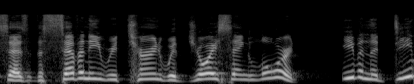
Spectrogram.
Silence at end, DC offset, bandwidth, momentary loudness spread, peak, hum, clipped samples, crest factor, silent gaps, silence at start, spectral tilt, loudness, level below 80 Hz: 0 s; under 0.1%; 11 kHz; 8 LU; -8 dBFS; none; under 0.1%; 16 dB; none; 0 s; -4.5 dB/octave; -24 LUFS; -64 dBFS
